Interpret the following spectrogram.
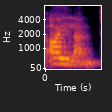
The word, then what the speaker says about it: island: have silent letters here like the word island we have silent is here okay and some of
